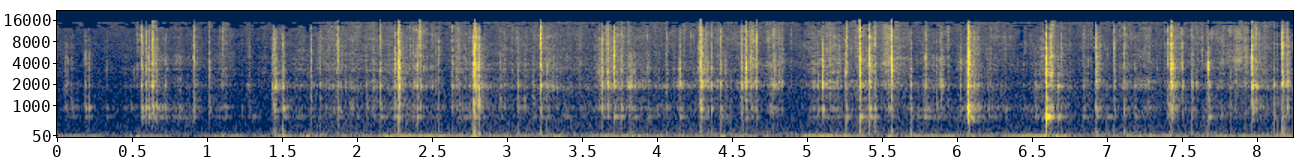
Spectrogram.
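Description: Fingernails tap and scratch the ridged surface of a small, empty, clear unlabeled plastic water bottle with a green cap. Quick, sharp clicks and scrapes sound hollow and light, with a steady ringing tone in the midrange and bright crackle on top. The tapping keeps up at an uneven pace throughout.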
